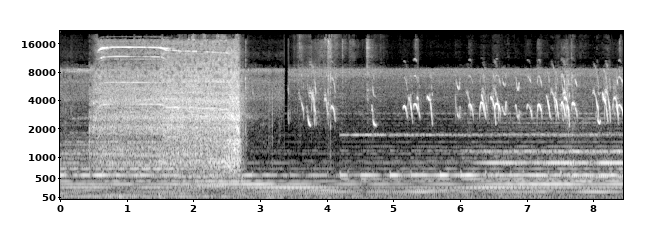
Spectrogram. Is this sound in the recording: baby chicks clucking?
yes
